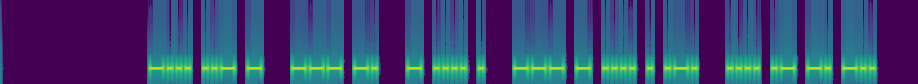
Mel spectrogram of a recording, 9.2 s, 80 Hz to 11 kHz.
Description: Morse code, heard as a keyed tone, about 27 wpm, 700 Hz. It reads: BUT ON THE OTHER HAND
